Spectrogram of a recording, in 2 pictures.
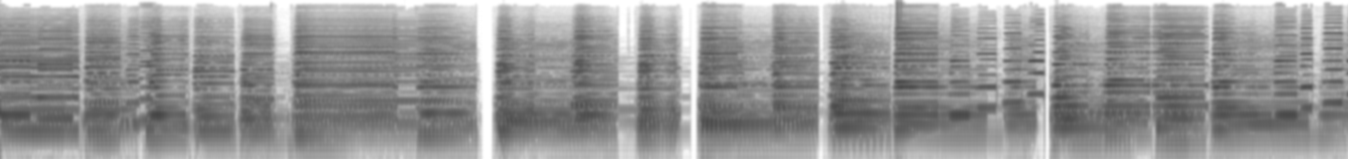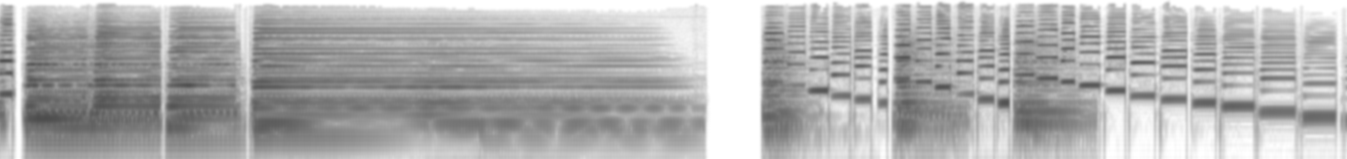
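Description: Accordion playing a concert waltz: quick chords and runs, then a long held chord that slowly fades out, a brief pause, and a fast descending run of notes.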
